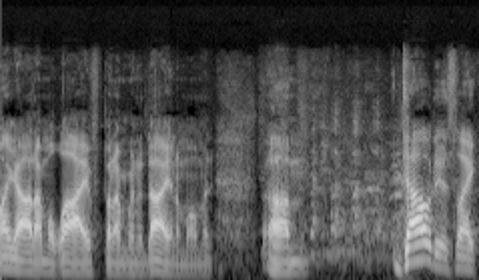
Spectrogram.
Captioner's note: some chuckles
